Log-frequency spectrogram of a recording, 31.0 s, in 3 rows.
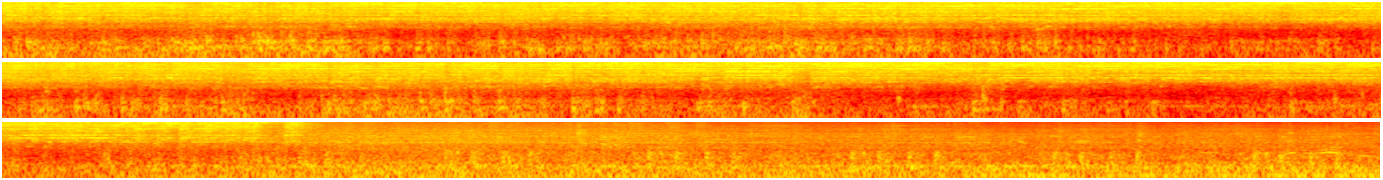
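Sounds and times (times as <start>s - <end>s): train wheels rumbling on rail: 0.0s - 31.0s
high-pitched wheel squeal: 13.9s - 23.0s.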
